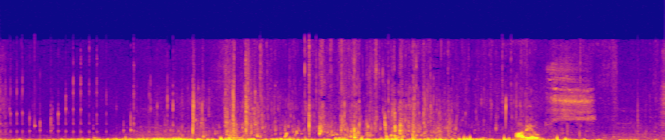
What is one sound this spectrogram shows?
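Water splashes and swishes as a fish is released from a net.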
